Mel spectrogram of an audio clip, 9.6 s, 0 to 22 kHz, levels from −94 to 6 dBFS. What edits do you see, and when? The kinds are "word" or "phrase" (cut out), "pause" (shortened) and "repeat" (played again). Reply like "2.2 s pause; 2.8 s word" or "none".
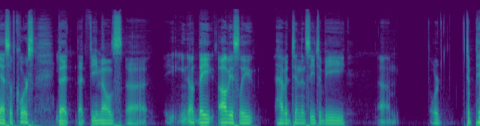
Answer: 1.2 s phrase; 3.9 s word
